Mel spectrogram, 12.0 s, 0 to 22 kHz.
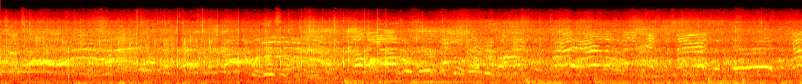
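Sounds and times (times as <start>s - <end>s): outdoor field noise: 0.0s - 12.0s
people shouting and calling: 0.0s - 12.0s.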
